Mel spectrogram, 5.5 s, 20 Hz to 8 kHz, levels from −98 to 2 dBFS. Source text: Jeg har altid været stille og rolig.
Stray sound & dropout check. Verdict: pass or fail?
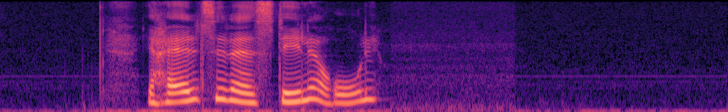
pass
